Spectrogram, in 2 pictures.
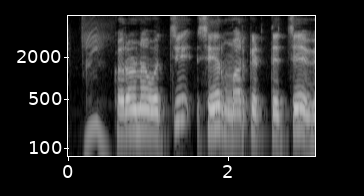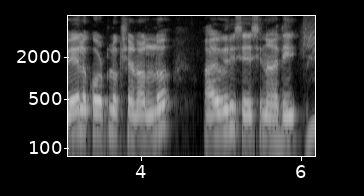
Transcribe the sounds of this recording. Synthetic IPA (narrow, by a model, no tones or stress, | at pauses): kɐɾɔːnaːʋɐt͡ʃːiseːɾmaːɾkeʈ̚t̪et͡ʃːeːʋɛːlɐko̞ːʈlukʂɐɳɐlːoː | ɐʋiɾit͡ʃe̞ːsinaːd̪i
